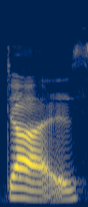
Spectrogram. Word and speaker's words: does: what does he need notice that when we say does it sounds like the this does but it's spelled like this dough's or dues we say it this way though does what does okay that's how it sounds what does he need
